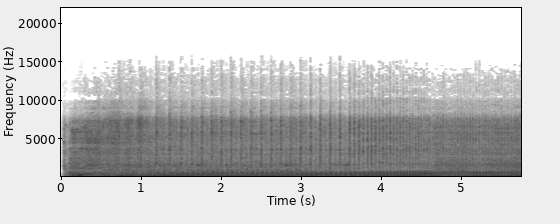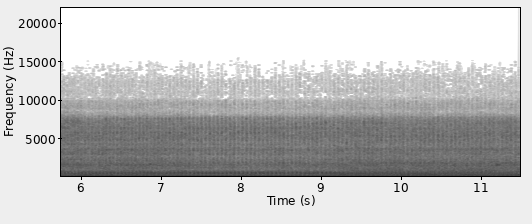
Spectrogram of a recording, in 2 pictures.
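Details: Ride-on lawn mower tractor with a homemade simplified wiring harness, started with the fuel opened; the owner says the relay is acting up again and needs replacing. It cranks briefly, catches and settles into a steady, even small-engine beat; normal running.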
